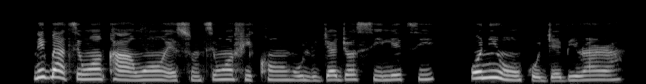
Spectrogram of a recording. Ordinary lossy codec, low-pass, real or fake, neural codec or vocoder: none; 7.2 kHz; real; none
